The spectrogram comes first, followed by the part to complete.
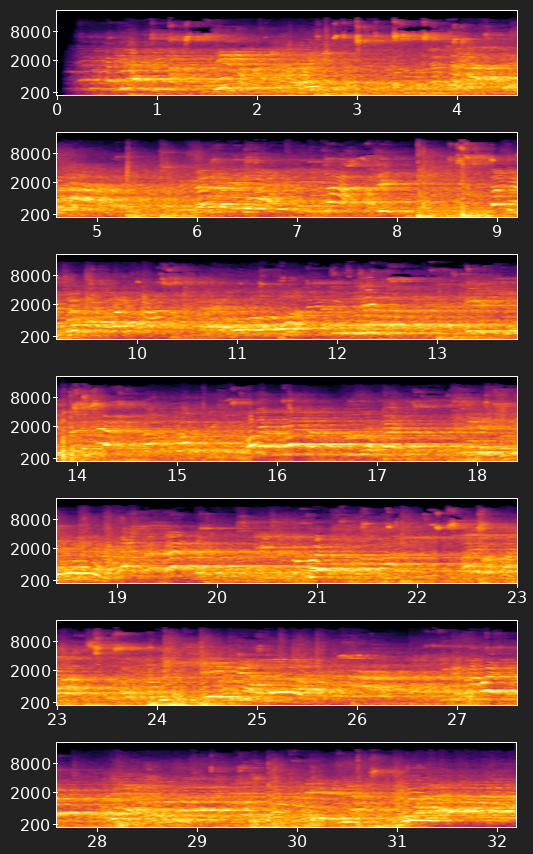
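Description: Futsal ball being kicked and bouncing on the floor of a large sports hall, with players' voices calling throughout.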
